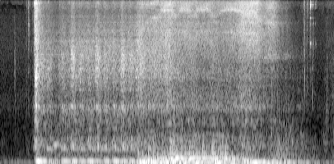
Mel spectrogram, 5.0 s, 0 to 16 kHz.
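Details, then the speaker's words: 1988 Opala Diplomata converted from carburetor to FuelTech FT450 injection: engine catches and revs about three seconds, then fades and dies; fuel first suspected, but RPM signal is lost from a weak crank trigger. "Nein, Rotation verloren Ich denke, es ist Treibstoff Nein, das Drehzahlsignal geht verloren"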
